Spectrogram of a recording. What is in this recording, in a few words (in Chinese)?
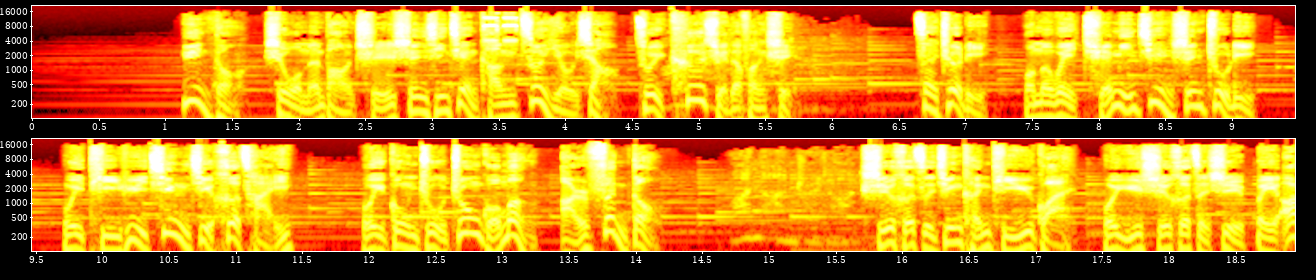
男 【宣传】 年轻朝气风格; 建筑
